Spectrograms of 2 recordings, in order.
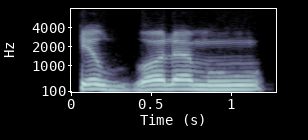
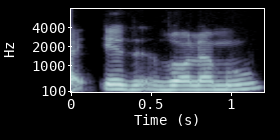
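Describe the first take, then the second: First: "इज़्ज़लमू" slow, first letter joined to a heavy doubled consonant; drawn-out "इज़्ज़लमू" in one joined flow; merged pronunciation. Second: "इज़ ज़लमू" with the first consonant sounded apart; wrong pronunciation. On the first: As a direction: recite "इज़्ज़लमू" slowly as "iz-zalamu", no separate dhal. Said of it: "सीधे हम इसको इसके साथ मिलाकर पढ़ेंगे". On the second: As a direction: say "इज़ ज़लमू" as two unmerged pieces. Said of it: "ऐसे भी नहीं पढ़ना है". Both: Shown as a demonstration.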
